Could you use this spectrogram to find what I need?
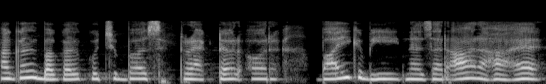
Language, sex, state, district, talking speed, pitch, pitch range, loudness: Hindi, female, Jharkhand, Palamu, 130 wpm, 250 Hz, 240-255 Hz, -15 LUFS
